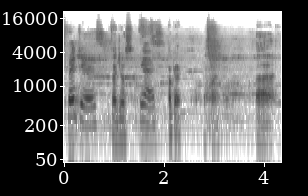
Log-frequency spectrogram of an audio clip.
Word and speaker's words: Feges: Fegs. So, we are at Feges Barbecue. Feges? Feges? I think Feges Barbecue. She told us the name, but... It's Feges.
